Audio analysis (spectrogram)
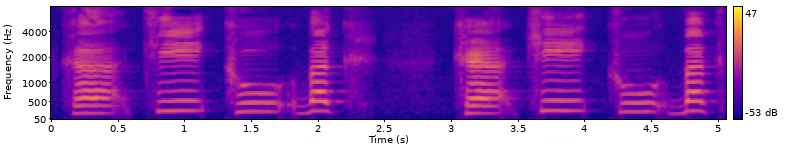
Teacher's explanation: Nah Hames dia napasnya berhembus · Kaki kubak. Ada napas berhembus ya. Maka dia namanya hamas.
